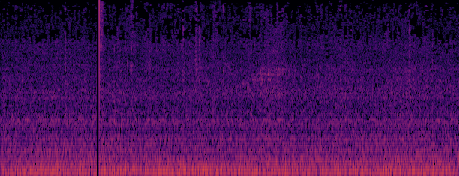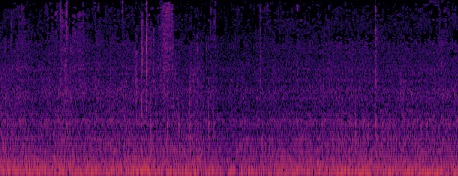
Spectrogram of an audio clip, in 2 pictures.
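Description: Steady low rumble of road and engine noise inside a moving car's cabin, with a couple of faint clicks, about a second in and again about eight seconds in.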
